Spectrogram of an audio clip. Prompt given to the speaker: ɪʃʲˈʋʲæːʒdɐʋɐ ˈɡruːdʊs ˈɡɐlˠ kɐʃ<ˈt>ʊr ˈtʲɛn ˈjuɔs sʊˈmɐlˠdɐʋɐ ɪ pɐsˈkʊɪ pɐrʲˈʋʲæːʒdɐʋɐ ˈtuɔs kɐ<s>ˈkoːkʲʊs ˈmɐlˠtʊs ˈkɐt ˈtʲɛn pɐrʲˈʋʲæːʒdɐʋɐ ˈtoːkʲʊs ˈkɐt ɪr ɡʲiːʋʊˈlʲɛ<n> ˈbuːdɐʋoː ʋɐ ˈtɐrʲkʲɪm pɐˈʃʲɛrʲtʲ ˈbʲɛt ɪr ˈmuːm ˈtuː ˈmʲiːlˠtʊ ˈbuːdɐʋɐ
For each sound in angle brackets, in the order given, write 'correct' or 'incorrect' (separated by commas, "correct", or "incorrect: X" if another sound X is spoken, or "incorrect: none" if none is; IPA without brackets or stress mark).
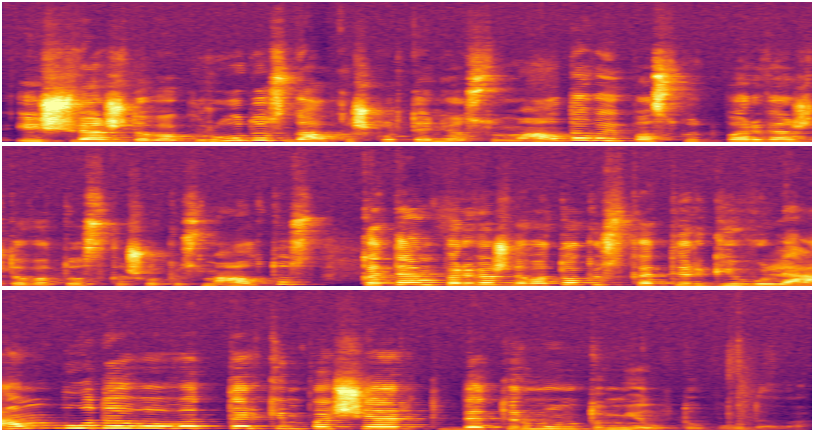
incorrect: k, incorrect: ʃ, incorrect: m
